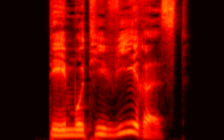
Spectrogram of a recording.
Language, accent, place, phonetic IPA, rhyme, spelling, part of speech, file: German, Germany, Berlin, [demotiˈviːʁəst], -iːʁəst, demotivierest, verb, De-demotivierest.ogg
- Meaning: second-person singular subjunctive I of demotivieren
